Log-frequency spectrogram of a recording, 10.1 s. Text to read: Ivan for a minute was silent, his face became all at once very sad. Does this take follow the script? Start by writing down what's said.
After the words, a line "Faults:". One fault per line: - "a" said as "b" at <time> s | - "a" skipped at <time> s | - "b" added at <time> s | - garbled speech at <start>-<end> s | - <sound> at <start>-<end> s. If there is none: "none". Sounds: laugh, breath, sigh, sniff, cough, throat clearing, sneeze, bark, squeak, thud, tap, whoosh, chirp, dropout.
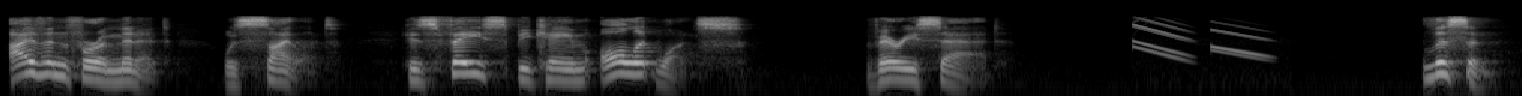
Ivan for a minute was silent, his face became all at once very sad. "Listen
Faults:
- chirp at 7.6-8.5 s
- "Listen" added at 9.5 s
